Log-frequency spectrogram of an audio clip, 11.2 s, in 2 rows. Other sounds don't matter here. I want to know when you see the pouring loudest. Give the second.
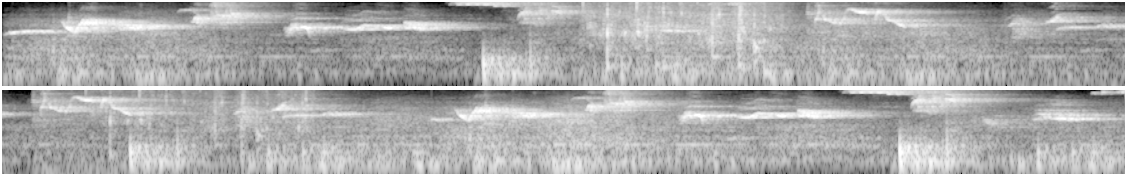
3 s.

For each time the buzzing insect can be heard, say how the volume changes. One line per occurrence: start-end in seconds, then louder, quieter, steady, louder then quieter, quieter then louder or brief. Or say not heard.
0.0-11.1 louder.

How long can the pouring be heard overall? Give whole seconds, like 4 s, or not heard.
2 s.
